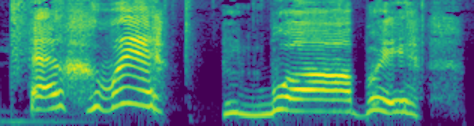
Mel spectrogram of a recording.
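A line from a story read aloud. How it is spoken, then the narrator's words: Loud. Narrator (Russian): произнесла громко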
